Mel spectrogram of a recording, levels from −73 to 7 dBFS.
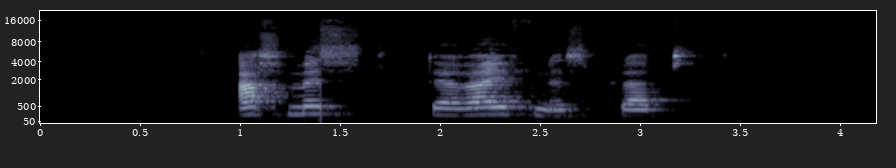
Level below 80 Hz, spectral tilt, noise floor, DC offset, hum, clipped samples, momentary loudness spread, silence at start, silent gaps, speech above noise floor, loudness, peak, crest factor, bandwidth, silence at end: -84 dBFS; 1 dB/octave; -77 dBFS; under 0.1%; none; under 0.1%; 17 LU; 1 s; none; 47 dB; -28 LUFS; -8 dBFS; 24 dB; 16.5 kHz; 0.9 s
